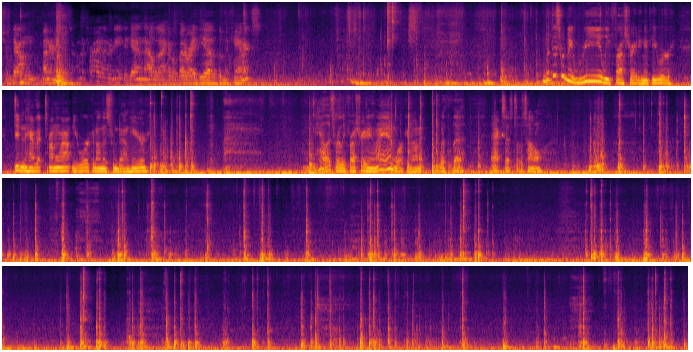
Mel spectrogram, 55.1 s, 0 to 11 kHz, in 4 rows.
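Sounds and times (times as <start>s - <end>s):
steady low rumble: 0.0s - 55.0s.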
